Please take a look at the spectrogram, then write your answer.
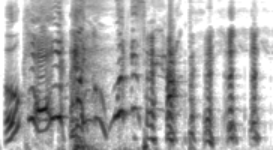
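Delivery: high, loud, laughing disbelief; mock bewilderment. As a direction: re-enact being baffled, voice way up.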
